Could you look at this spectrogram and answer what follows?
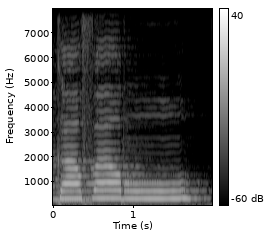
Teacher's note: Huruf ra dibunyikan secara tafkhim karena berbaris di atas barisnya dhammah. Maka cara bacanya ditebalkan. Kafaru. Ru mad tabi'i zahiri karena ada waw sukun didahului baris dhammah.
